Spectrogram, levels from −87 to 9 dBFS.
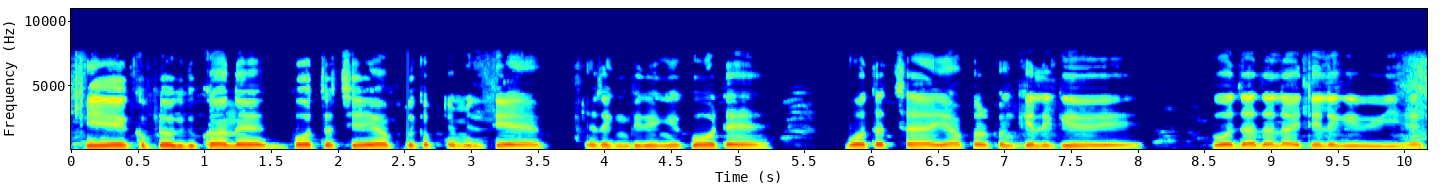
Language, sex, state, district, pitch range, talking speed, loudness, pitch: Rajasthani, male, Rajasthan, Churu, 105-115 Hz, 185 wpm, -16 LUFS, 110 Hz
